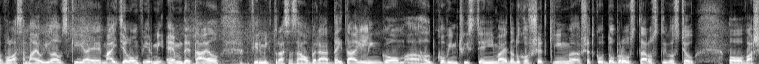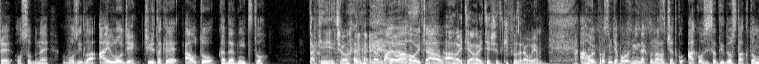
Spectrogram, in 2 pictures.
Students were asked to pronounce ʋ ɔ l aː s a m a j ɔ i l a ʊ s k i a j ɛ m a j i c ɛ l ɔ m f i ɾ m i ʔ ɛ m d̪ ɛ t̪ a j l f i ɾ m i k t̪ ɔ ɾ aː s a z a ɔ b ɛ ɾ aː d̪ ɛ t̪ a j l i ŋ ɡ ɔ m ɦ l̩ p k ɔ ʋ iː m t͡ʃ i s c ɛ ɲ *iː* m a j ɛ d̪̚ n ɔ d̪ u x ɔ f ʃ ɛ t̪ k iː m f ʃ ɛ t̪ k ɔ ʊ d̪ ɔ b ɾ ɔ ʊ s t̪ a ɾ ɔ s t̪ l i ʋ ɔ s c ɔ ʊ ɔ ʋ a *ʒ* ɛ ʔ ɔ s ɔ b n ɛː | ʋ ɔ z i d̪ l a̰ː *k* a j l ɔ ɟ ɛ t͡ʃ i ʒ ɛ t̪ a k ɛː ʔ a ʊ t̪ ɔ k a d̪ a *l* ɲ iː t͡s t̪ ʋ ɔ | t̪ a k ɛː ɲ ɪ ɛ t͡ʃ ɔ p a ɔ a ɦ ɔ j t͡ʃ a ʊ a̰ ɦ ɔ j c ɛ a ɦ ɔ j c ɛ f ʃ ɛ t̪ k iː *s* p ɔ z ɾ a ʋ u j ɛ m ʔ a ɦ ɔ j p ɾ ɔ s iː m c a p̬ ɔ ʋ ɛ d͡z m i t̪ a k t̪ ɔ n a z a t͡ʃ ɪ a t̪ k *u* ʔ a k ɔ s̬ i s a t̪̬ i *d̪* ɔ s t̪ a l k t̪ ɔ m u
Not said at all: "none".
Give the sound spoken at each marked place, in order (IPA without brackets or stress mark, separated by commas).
iː, ʃ, ʔ, ɾ, x, u, d̪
